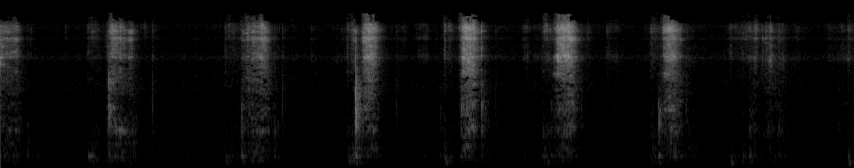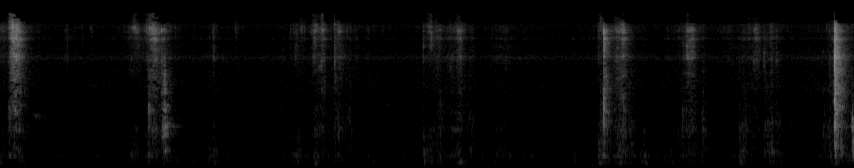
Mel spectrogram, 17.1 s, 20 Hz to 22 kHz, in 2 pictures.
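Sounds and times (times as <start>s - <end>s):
knife slicing sausage on board: 0.9s - 1.4s, 2.3s - 2.8s, 3.4s - 5.9s, 6.5s - 7.8s, 8.5s - 8.9s, 9.8s - 10.3s, 14.5s - 16.2s.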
